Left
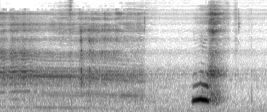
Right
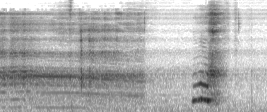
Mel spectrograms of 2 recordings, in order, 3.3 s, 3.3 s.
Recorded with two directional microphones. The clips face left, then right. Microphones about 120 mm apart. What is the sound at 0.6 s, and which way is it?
Printer, 45° right (ahead or behind).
